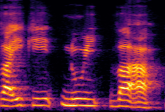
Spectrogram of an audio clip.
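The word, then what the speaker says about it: Hawaiki Nui Va'a: Das heißt Waiki Nui Waa, wenn ich das richtig ausspreche. – Ja, ist schon richtig.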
